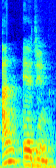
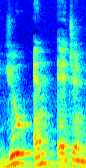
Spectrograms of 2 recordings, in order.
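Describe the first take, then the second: First: UN is said as one short word. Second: UN is spelled out as two letters. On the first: "यू एन ना बोल के बल्कि अन बोले" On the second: "जैसे हम यू बोलते हैं"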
